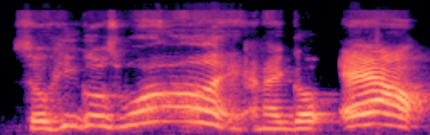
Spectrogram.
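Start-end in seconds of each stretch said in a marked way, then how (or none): 0.6-1.2 high-pitched mock whine; imitated high, plaintive protest; brother's wail. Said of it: "he's crying". 1.7-2.1 one loud, higher shouted order; imitated South Philly sister yell; really loud bossy sister. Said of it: "really loud like that".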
